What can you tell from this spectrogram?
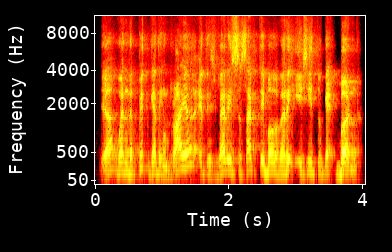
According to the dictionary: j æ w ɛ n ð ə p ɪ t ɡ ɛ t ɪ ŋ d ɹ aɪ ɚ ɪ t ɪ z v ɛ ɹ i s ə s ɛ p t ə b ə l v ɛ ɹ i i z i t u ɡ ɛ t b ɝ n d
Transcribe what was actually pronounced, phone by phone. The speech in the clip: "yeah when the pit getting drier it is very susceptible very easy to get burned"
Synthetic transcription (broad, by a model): j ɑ w ɛ n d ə p ɪ t ɡ ɛ t ɪ ŋ d ɹ aɪ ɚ ɪ t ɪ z v ɛ ɹ i s ə s ɛ p t ə b ə l v ɛ ɹ i i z i t u ɡ ɛ t b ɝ n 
